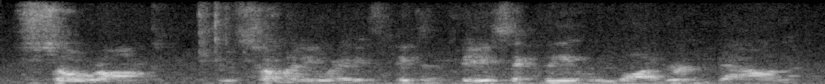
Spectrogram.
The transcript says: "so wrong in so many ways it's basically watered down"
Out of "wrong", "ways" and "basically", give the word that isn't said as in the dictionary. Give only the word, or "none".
none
